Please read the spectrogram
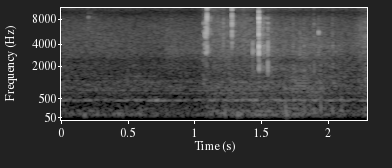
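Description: A few faint, quick clicks about a second in, over a quiet steady hum: controls being pressed on the computer running the slides.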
